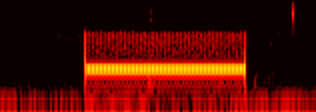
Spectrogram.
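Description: A single steady telephone ringing tone sounds for about a second, loud, as a call is being placed to a listener, with near silence before and after.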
